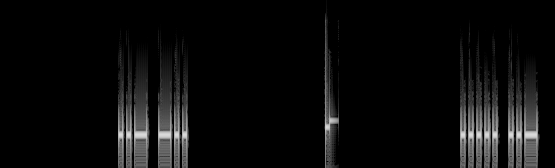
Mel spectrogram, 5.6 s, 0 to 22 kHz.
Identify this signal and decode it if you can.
Morse code, heard as a keyed tone, about 30 wpm, 700 Hz. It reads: U D 5 U
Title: Two Challenging Letter-Number Combinations 30wpm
